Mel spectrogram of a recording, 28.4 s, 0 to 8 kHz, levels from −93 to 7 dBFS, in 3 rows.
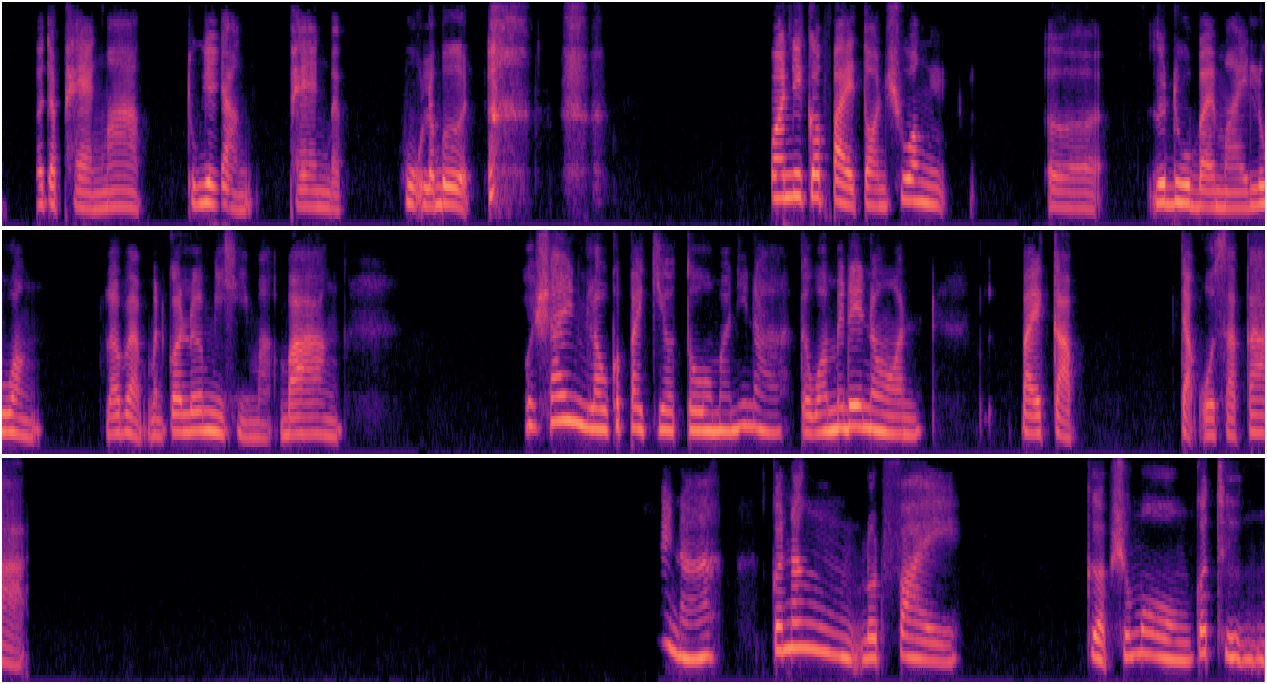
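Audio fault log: Nothing to log here, as the speech comes across with no faults to report anywhere in the clip.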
